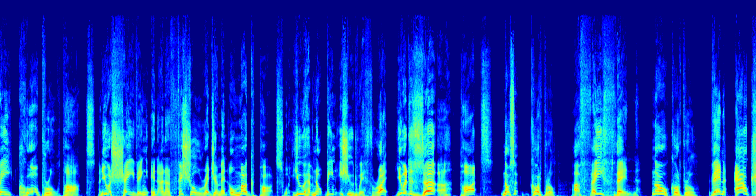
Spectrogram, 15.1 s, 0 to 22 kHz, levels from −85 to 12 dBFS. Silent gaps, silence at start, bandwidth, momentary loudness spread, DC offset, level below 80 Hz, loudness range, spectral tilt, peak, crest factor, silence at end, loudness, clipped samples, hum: 1.90-1.95 s, 7.78-7.83 s, 12.97-13.01 s; 0 s; 19.5 kHz; 12 LU; under 0.1%; -46 dBFS; 5 LU; -3.5 dB/octave; 0 dBFS; 22 dB; 0 s; -21 LUFS; under 0.1%; none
